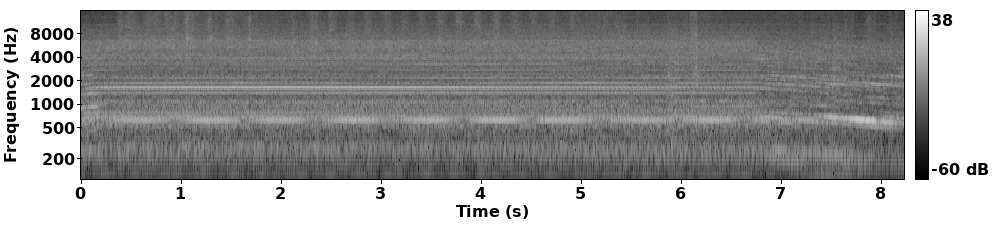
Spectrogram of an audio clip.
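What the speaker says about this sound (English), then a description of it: "Turn my lathe down a little bit so I don't generate too much heat" A lathe spins steadily with a sustained whine, slowing toward the end, while a resin pen blank cast from Alumilite White is sanded with 1500-grit micro finishing cloth. There is no talk.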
